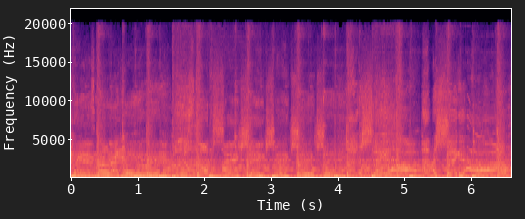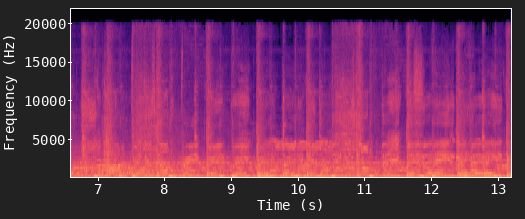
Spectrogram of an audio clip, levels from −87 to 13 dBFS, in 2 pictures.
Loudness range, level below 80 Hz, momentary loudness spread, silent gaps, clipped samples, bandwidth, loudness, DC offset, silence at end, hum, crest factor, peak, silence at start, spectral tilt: 1 LU; -14 dBFS; 2 LU; none; under 0.1%; over 20 kHz; -10 LUFS; under 0.1%; 0 s; none; 10 dB; 0 dBFS; 0 s; -4 dB/octave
